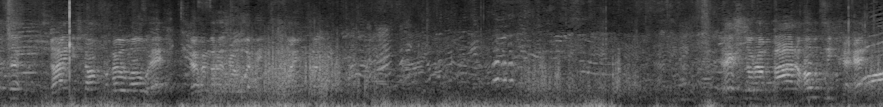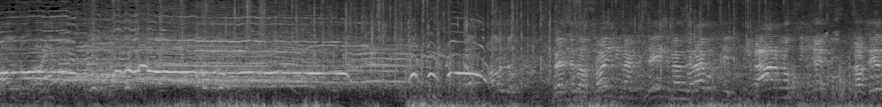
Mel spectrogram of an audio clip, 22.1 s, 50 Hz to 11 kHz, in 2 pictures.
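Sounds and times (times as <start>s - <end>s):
crowd cheering: 10.6s - 20.6s.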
